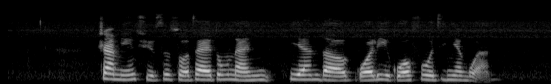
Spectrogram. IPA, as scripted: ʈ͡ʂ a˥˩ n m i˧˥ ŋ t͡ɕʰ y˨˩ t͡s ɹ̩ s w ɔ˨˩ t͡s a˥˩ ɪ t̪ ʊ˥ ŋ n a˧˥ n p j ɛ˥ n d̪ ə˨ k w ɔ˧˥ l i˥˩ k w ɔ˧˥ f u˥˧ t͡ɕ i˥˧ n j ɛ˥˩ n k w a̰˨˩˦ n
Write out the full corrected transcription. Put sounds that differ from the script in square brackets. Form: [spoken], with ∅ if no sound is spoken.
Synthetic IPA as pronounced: ʈ͡ʂ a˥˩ n m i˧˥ ŋ t͡ɕʰ y˨˩ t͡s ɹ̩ s w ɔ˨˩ t͡s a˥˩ ɪ t̪ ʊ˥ ŋ n a˧˥ n p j ɛ˥ n d̪ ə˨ k w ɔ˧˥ l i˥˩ k w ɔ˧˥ f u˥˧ t͡ɕ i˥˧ n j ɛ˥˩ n k w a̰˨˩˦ n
